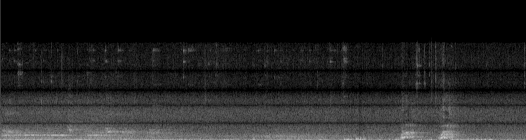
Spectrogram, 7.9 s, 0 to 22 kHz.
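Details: Big dogs at play outside, recorded 7.5.10; a few tonal whines early on, then sharp bark bursts near the end, over a constant low hum.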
